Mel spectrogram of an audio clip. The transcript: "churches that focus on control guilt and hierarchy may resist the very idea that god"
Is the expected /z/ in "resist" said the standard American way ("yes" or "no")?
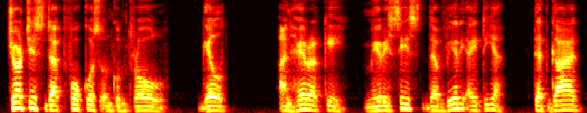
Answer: no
